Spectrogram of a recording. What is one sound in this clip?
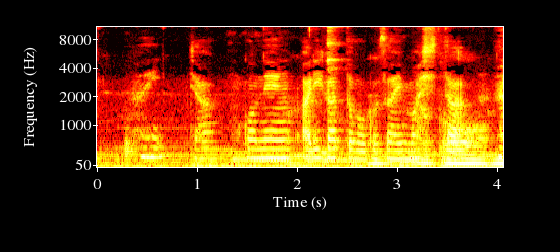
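Glasses clink together in a toast.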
